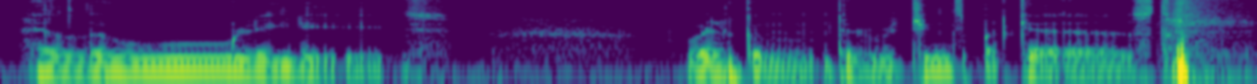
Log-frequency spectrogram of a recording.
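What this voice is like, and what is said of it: Smooth, suave jazz-host voice. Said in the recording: “my Don Julio fucking smooth jazz ... What accent is that? Fucking trash.”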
